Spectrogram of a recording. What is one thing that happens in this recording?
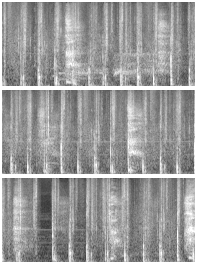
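Boots thud quickly on a hard floor as a man runs.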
